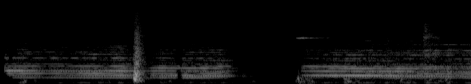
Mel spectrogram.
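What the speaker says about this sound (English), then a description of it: "I didn't realize you were on a train." A train rumbles past near railroad tracks at night, heard from a home close to the line, with a sustained loud roar and a brief horn-like burst, cutting out for a moment before the steady rumble returns.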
